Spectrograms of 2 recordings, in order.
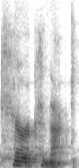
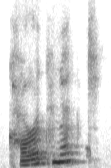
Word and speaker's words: Kara Connect: I've been calling it Cara Connect, but it's Cara Connect.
